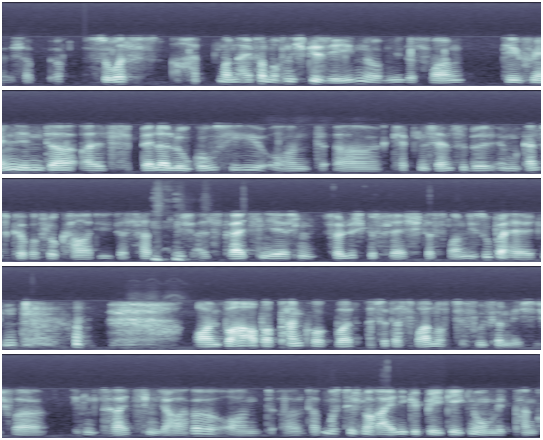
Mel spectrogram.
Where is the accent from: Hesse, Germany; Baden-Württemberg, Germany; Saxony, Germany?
Saxony, Germany; Leipzig; bei uns in Leipzig ist eine Messestadt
